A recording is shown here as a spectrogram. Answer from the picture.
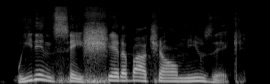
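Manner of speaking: very slow, deliberate, word-by-word delivery. Addressing the Afrobeats fan base directly: very slow delivery. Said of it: "I'm really gonna say this as slow as I can".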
